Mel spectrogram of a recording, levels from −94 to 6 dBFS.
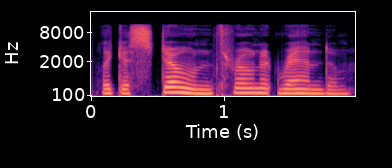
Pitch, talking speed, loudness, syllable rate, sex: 200 Hz, 180 wpm, -18 LUFS, 4.4 syllables/s, female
